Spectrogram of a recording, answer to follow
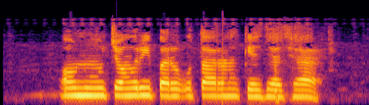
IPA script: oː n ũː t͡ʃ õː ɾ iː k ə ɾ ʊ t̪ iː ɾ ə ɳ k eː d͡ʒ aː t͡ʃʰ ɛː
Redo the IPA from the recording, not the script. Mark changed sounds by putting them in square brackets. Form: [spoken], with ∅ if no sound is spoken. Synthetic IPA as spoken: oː n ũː t͡ʃ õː ɾ iː [p] ə ɾ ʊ t̪ [aː] ɾ ə ɳ k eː d͡ʒ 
